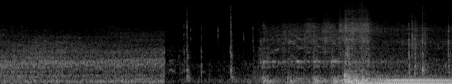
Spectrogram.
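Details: Volvo 940 that stalled at stops and started hard, after resoldering fuel pump relay: a few quiet clicks, catches after about three seconds, steady even idle. Normal start and idle.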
